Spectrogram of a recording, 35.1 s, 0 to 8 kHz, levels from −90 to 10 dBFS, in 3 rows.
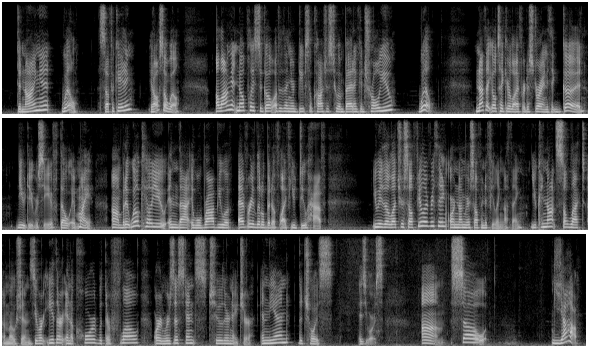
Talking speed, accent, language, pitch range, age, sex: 175 wpm, American, English, 175-235 Hz, 20-39, female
